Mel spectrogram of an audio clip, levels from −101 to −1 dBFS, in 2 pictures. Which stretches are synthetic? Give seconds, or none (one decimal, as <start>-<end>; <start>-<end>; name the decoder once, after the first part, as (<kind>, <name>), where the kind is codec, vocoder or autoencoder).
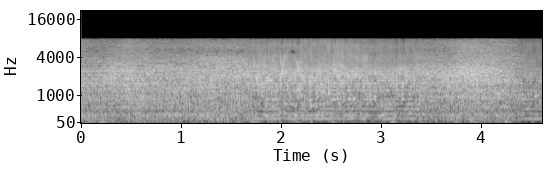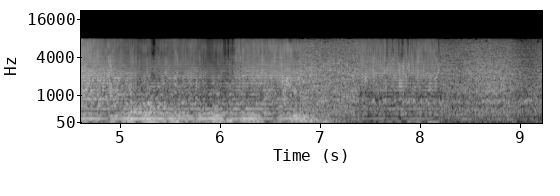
1.7-3.4 (vocoder, BigVGAN v2); 4.4-6.8; 7.4-8.2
